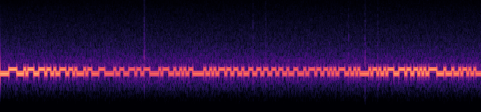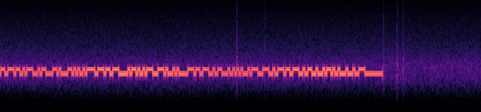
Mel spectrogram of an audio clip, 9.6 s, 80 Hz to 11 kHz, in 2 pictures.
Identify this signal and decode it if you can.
RTTY (50 baud, 170 Hz shift), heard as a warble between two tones, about 1310 Hz centre, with fading and static crashes. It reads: … AGBMW MZJVJ PIIPC RNXDZ ROQDU ZBGRE MDZHX NCYZN NPDQA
